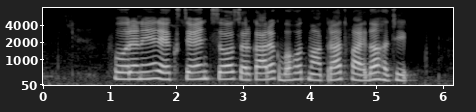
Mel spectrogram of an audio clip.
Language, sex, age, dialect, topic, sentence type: Magahi, female, 18-24, Northeastern/Surjapuri, banking, statement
